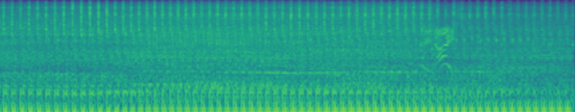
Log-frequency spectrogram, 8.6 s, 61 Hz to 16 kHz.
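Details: Barn-find John Deere 630 tractor, just started on first try at about half throttle with a little choke, good oil pressure. Lumpy idle with a sharp puffing tick on every firing pulse; exhaust manifold leak suspected.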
